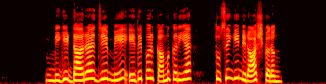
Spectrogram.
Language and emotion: Dogri, fearful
